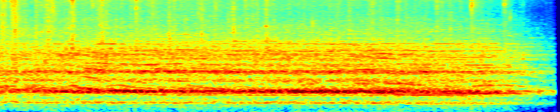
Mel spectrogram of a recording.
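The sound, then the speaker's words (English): A football stadium crowd roars in approval at a sliding tackle, a sustained, echoing wall of cheering and shouting that holds steady for a few seconds before cutting off abruptly. “great sliding tackle there by Jules Honeyman. Crowd loved that. Crowd loved that.”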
